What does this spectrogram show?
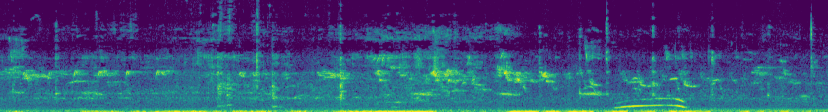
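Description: Birds chirping faintly, with one drawn-out call that rises and falls about six seconds in, over a low rumble.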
